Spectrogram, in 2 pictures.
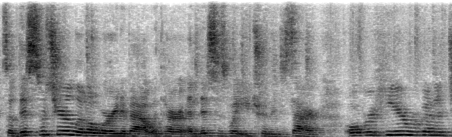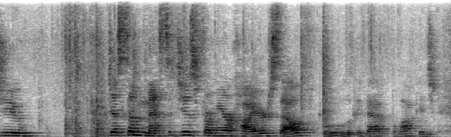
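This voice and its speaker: Fairly quick and lively, a woman speaks at a fairly high pitch. Audible room echo and noticeable background noise are present. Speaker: tarot reader. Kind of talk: personal tarot reading. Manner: fast.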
